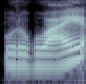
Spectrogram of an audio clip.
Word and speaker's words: Uruguay: with Spanish pronunciation and uruguay are really good ones to practicement uruguay especially uruguay because we have that u that's tricky especially if you come from English where you want to say you instead of oo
